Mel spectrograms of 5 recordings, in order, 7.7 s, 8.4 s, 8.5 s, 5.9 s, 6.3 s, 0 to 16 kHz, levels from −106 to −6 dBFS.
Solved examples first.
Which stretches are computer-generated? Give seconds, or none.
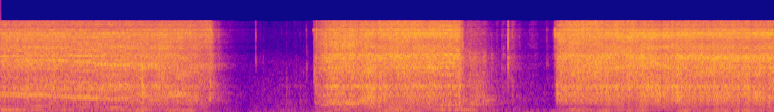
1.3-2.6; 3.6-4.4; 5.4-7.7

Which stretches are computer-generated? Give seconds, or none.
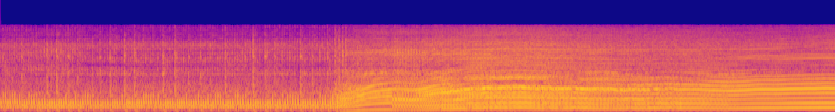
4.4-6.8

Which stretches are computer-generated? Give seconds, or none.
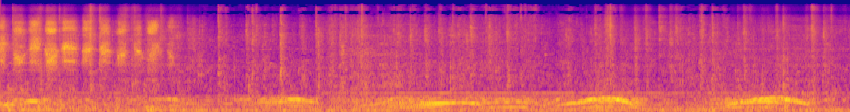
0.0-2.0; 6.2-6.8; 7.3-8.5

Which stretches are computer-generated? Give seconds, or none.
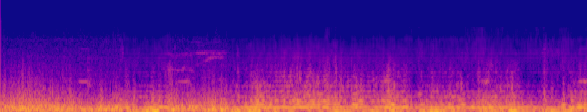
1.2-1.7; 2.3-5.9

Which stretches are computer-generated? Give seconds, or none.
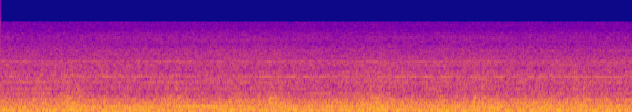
none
